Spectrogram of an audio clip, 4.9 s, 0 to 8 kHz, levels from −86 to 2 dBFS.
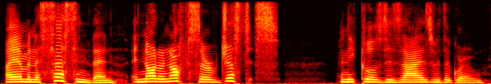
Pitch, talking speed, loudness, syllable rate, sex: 220 Hz, 230 wpm, -17 LUFS, 6.3 syllables/s, female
